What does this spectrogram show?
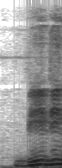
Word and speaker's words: বিড়ি: অর্থাৎ ওই বিড়ি হুক্কার যেমন স্ট্যাটাসও কম, আবার এদের পাতাগুলো শুকানো হয় এবং মাটিতে ফেলে দিয়ে অনেকটা বুঝাচ্ছে। বিডি লেখা আছে। বিডি হচ্ছে কি, এটা ইন্ডিয়ান বানান আসলে।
